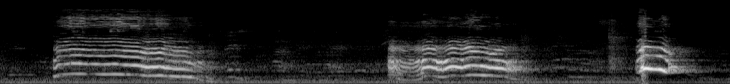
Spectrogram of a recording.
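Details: Alaskan Malamute giving three drawn-out, talking-style vocalisations: a long falling woo, then a wavering warbled howl, then a short sharp rising yelp, separated by brief quiet pauses.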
